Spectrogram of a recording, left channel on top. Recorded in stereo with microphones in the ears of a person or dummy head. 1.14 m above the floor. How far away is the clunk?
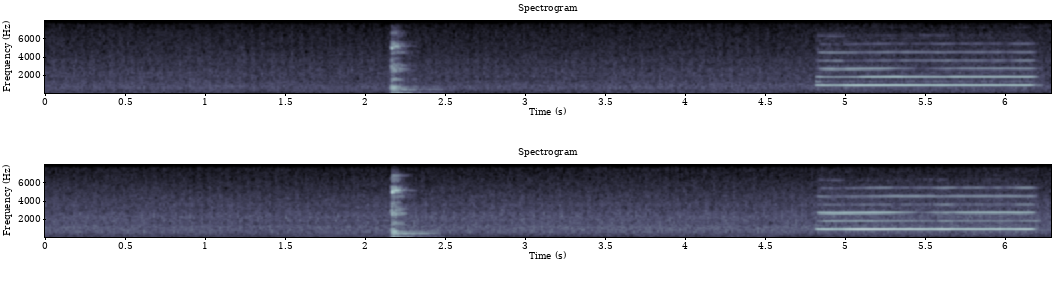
About 1.4 m.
